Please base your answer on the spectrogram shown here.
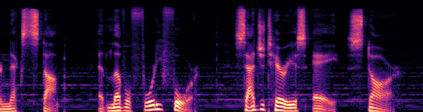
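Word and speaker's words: Sagittarius A*: And that monster is our next stop at level 44, Sagittarius A Star. Pronounced Sagittarius A star and often abbreviated SG Asterisk.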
